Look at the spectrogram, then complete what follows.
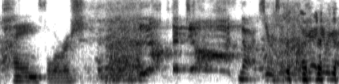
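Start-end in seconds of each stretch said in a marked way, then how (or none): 1.3-3.2 mock villain shout. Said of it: "mock trapping the audience".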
